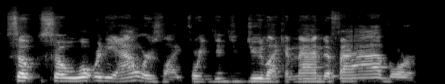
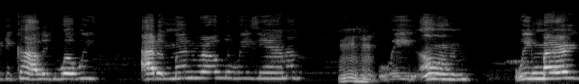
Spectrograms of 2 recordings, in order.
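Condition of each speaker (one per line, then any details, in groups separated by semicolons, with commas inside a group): No condition
Cerebral palsy; quadriplegic type, all four limbs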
